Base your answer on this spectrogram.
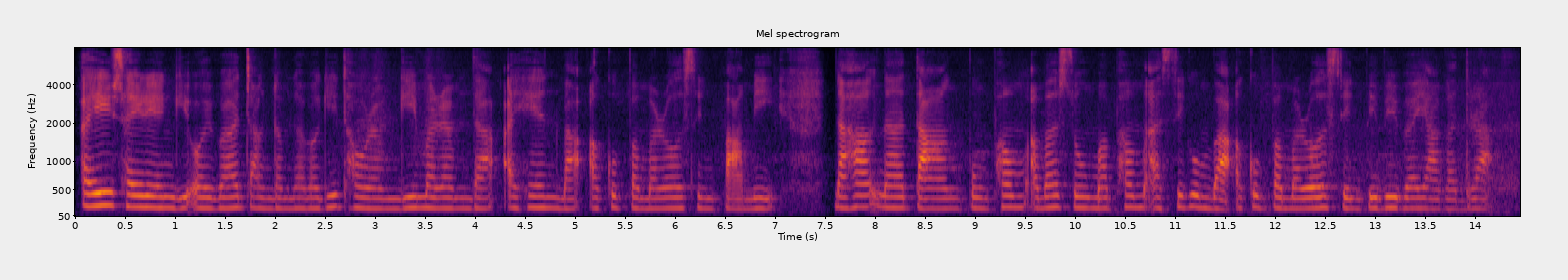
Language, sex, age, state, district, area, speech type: Manipuri, female, 18-30, Manipur, Kangpokpi, urban, read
